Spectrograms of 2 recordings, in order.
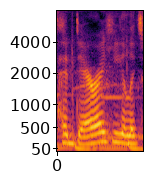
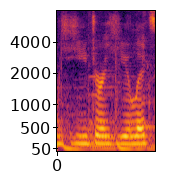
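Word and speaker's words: Hedera helix: this beautiful HRA Helix the correct way to say it though is hyera Helix which is an English IV um but for some reason I used to call them hedr Helix and it's kind of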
